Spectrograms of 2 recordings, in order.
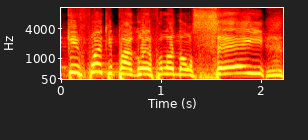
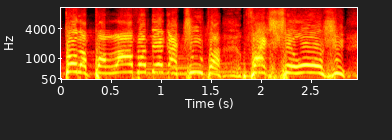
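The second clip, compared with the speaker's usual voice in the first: fiery preaching; 3 semitones higher than usual. Acted. A pastor declares victory to the church, fervent preaching. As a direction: preach it over them with rising fire.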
